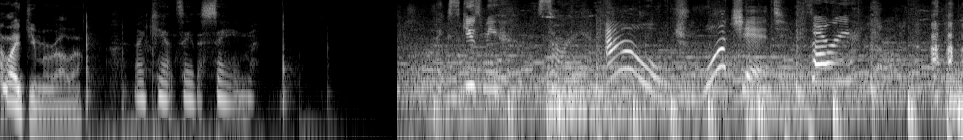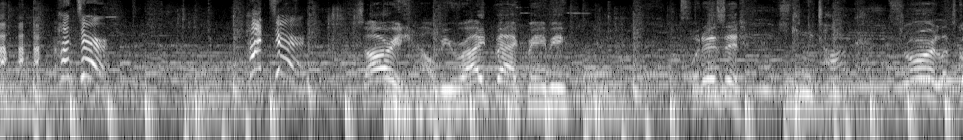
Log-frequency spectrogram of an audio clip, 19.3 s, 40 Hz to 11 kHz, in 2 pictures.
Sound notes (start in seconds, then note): 9.0 laughing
